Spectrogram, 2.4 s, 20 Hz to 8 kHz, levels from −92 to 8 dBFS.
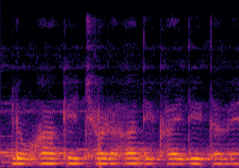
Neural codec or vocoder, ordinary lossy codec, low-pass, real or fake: autoencoder, 48 kHz, 128 numbers a frame, DAC-VAE, trained on Japanese speech; none; 7.2 kHz; fake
